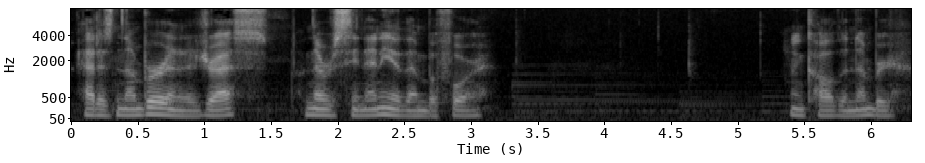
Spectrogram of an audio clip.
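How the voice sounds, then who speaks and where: A man's voice: lowish voice, little pitch movement, normal speed, a little mellow, soft background music. A man, the host of a gaming channel, playing through a story game, reading its text aloud and reacting in puzzled asides. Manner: reads dialogue aloud in a plain voice between puzzled asides.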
